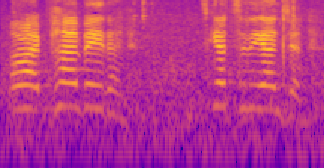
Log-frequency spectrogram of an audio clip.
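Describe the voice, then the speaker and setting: A woman's voice: sits high, quick pace, close to an everyday voice. A woman playing a gutsy, wry treasure hunter in her thirties in an action game, exclaiming under strain. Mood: wry, determined. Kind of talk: cinematic action game acting. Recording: game audio over gunfire and engine noise.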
